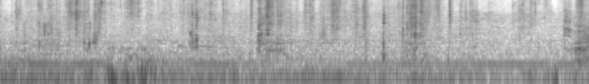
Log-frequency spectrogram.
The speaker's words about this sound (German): Oder ein Elefant mampft Blütenblätter direkt am Zelt. Das klingt dann so. Ein Gänsehauterlebnis. Eine ausgewachsene Elefantenkuh, fast drei Meter hoch, steht praktisch neben mir, nur durch die Zeltwand getrennt. Ich höre sie schnaufen und kauen.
